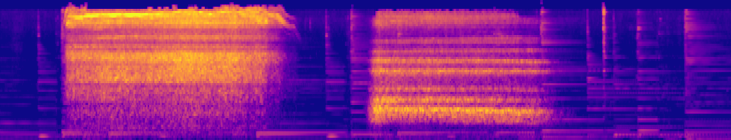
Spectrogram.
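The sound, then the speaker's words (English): A deep, slow breath drawn in and then let out, done as a calming dragon breath in a children's mindfulness exercise: a long, airy inhale, a brief pause, then a rushing exhale with a fuller, throatier texture, over a soft steady tonal backdrop. “Taking one last deep dragon breath in and out.”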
